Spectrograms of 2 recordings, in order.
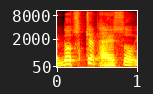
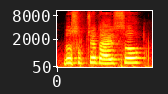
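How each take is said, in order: First: Said in the usual way. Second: Loud, high scolding snap; mother yelling about homework at her child. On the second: Retold or imitated. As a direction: bark it at the kid like an annoyed mom. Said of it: "윽박 지르고".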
